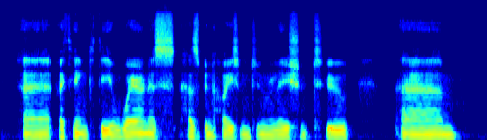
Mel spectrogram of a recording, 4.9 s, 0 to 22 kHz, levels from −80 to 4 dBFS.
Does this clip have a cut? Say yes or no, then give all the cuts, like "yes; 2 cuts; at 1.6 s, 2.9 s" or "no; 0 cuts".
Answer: no; 0 cuts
